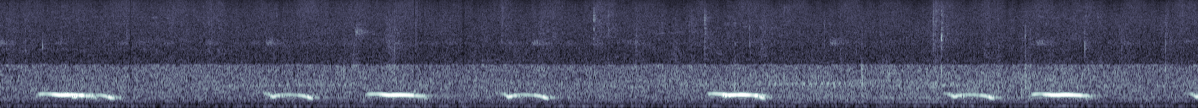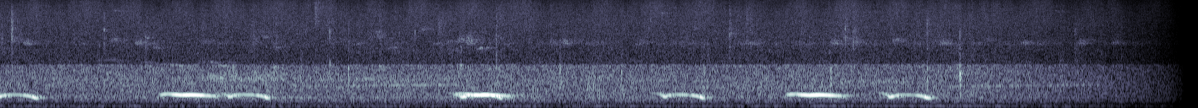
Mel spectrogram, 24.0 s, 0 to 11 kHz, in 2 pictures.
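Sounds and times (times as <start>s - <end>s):
constant background hiss: 0.0s - 23.8s
white-throated quail-dove deep hollow coos in Ecuador: 0.3s - 1.3s, 2.6s - 4.4s, 5.0s - 5.6s, 7.1s - 7.8s, 9.4s - 11.0s, 11.8s - 12.5s, 13.5s - 14.8s, 16.4s - 17.2s, 18.5s - 19.2s, 19.8s - 21.6s.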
